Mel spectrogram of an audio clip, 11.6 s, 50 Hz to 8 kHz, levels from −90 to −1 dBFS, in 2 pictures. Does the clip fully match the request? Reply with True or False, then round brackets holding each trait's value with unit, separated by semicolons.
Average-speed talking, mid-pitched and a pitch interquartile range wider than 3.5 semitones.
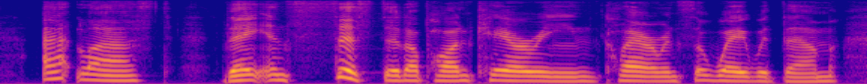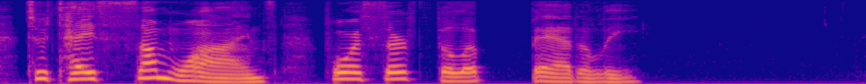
False (95 wpm; 170 Hz; 4.0 semitones)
